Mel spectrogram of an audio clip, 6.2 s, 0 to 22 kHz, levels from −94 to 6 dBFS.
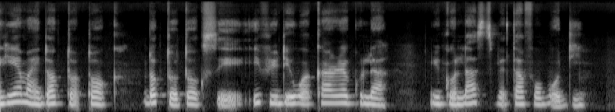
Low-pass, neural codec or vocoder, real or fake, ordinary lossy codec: none; autoencoder, 48 kHz, 128 numbers a frame, DAC-VAE, trained on Japanese speech; fake; none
